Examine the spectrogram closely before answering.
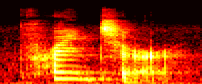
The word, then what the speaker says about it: printer: Printer. Instead of that true T, printer, you'll hear a lot of native speakers say printer.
